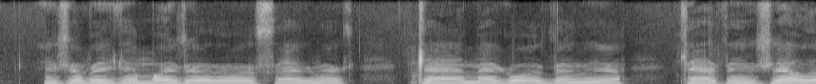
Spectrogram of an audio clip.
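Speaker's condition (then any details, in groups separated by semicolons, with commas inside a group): ALS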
